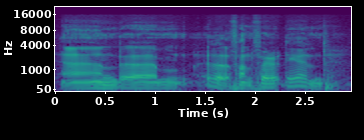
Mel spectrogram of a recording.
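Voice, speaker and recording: A man's voice: lowish voice, lively intonation, a little slow, mellow. A British man giving casual, unscripted live sports commentary in a hesitant, rambling, observational way. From United Kingdom.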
